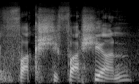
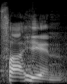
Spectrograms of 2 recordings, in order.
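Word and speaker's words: Faxian: But so much so, you had here a man called Fashian, who we earlier called Fahian in history books.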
